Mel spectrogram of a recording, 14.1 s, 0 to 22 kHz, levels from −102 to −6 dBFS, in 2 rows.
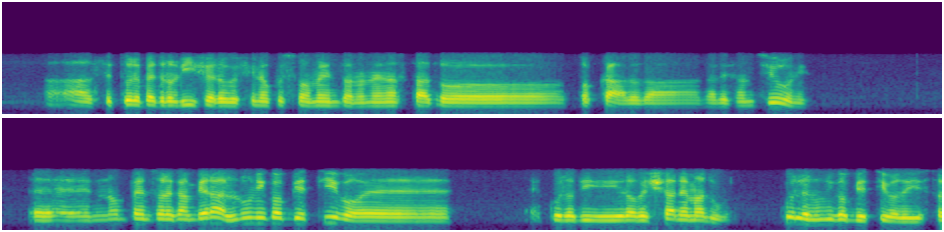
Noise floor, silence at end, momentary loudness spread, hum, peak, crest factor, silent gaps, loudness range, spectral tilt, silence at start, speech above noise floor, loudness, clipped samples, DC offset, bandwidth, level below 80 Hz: -67 dBFS; 0 s; 10 LU; none; 0 dBFS; 16 dB; none; 6 LU; -1.5 dB/octave; 0.35 s; 51 dB; -16 LUFS; under 0.1%; under 0.1%; 4 kHz; -70 dBFS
